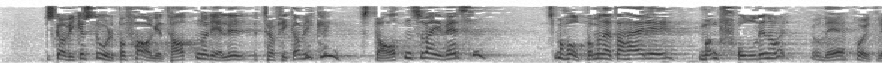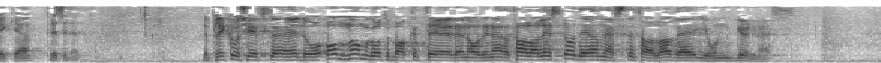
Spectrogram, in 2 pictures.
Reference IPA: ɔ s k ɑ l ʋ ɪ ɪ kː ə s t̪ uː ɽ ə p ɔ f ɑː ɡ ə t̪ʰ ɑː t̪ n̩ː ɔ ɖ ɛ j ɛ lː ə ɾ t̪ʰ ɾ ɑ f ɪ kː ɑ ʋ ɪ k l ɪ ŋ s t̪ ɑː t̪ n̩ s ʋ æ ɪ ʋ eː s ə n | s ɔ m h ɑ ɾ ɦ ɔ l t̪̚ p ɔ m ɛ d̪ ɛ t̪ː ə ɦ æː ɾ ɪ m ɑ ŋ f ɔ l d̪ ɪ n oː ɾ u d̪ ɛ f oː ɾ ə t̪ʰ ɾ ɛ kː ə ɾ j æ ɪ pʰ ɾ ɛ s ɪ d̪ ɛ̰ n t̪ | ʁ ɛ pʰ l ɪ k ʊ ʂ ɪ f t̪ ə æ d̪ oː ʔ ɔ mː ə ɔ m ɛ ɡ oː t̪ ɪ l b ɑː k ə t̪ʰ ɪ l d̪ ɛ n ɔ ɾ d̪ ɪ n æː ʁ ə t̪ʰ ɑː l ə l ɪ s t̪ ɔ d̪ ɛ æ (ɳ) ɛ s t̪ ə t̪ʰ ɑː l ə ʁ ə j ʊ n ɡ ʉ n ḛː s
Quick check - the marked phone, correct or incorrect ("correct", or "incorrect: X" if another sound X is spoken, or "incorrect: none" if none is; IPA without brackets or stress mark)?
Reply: incorrect: n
